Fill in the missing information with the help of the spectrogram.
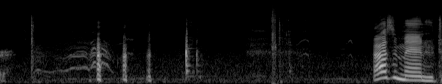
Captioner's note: Isaac laughs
